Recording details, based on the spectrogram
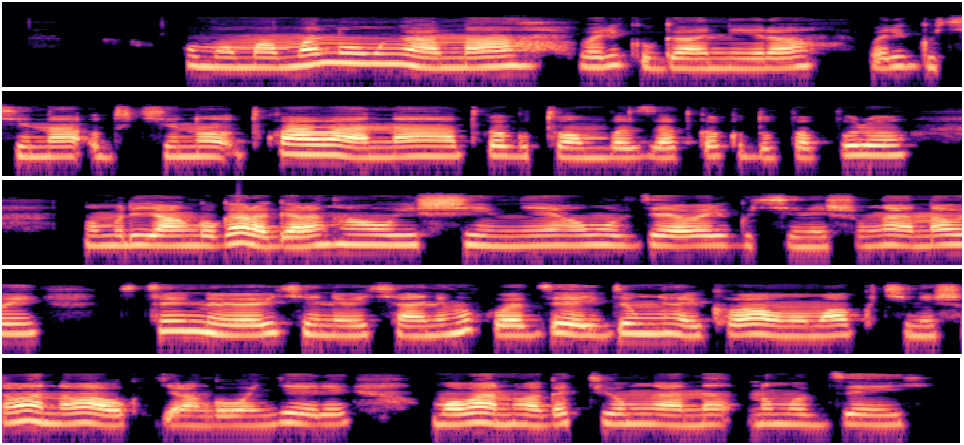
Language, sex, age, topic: Kinyarwanda, female, 18-24, health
